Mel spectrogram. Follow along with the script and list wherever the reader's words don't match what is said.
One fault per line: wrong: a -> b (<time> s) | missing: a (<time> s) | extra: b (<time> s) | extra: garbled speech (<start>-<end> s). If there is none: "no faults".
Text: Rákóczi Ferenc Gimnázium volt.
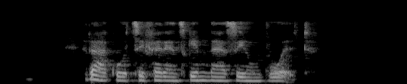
no faults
